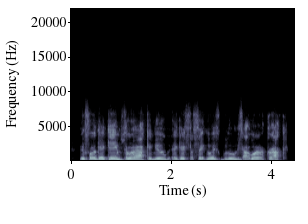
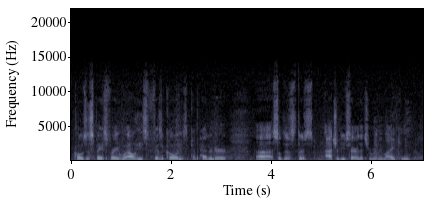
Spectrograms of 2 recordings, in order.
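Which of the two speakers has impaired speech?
The first: cerebral palsy; from birth, affects brain and body muscles.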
